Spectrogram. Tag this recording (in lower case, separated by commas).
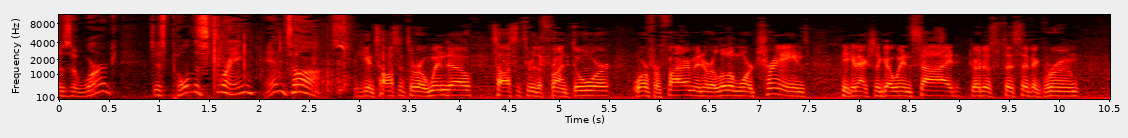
speech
